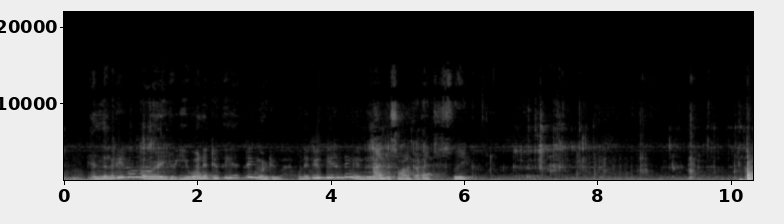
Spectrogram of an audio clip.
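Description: A young person gulps a drink.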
